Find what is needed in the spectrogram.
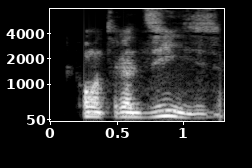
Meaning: first/third-person singular present subjunctive of contredire
- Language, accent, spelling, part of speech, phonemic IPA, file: French, Canada, contredise, verb, /kɔ̃.tʁə.diz/, LL-Q150 (fra)-contredise.wav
